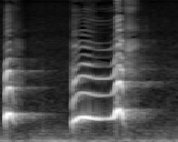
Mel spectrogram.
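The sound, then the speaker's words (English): A dog tangled in leaves and vines deep in the woods gives two clear barks: a short sharp yelp, then after a pause a longer, drawn-out bark that rises at the end, with quiet in between and no talking. “She started to bark, but no one answered.”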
